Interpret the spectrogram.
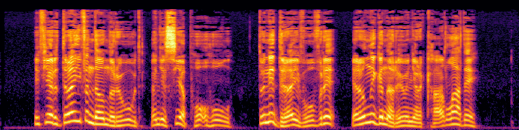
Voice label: scottish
